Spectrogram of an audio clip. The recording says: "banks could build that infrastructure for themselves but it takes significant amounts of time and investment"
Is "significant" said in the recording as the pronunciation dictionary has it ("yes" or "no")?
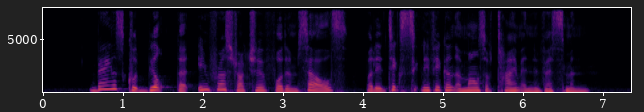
yes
